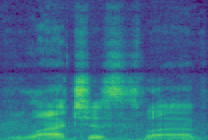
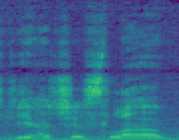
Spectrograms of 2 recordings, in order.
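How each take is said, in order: First: Vyacheslav said as "VLA-cheh-slav", flat English a sounds; first-try pronunciation. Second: Vyacheslav said as "vya-cheh-SLAHV", a "vya" start and a broad final "ah"; corrected pronunciation. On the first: Naming Soviet leaders, first attempt at the name, anglicized pronunciation. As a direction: stumble through Vyacheslav with English vowels, first syllable "vla". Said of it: "I said Vyacheslav". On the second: Correcting himself on the name, the more Russian pronunciation. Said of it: "but I think it's Vyacheslav". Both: Shown as a demonstration.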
